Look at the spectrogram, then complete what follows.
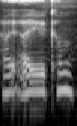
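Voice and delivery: grand, theatrical showoff with a put-on French accent; bad French accent. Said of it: "I am sorry to all French people".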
